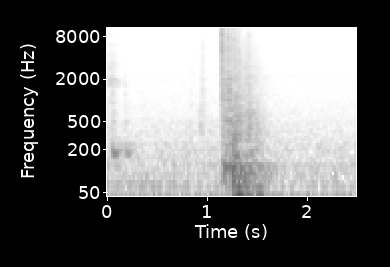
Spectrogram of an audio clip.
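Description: A door shutting once with a solid thud about a second in, just after a couple of faint clicks.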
